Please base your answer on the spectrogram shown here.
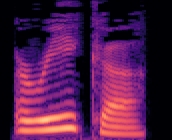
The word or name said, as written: arika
